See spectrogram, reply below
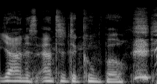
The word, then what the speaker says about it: Giannis Antetokounmpo: Giannis Antetokounmpo. – He was so tight. – I think I said it right, didn't I? – You were close. – Giannis Antetokounmpo? – Yeah, that's pretty close.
